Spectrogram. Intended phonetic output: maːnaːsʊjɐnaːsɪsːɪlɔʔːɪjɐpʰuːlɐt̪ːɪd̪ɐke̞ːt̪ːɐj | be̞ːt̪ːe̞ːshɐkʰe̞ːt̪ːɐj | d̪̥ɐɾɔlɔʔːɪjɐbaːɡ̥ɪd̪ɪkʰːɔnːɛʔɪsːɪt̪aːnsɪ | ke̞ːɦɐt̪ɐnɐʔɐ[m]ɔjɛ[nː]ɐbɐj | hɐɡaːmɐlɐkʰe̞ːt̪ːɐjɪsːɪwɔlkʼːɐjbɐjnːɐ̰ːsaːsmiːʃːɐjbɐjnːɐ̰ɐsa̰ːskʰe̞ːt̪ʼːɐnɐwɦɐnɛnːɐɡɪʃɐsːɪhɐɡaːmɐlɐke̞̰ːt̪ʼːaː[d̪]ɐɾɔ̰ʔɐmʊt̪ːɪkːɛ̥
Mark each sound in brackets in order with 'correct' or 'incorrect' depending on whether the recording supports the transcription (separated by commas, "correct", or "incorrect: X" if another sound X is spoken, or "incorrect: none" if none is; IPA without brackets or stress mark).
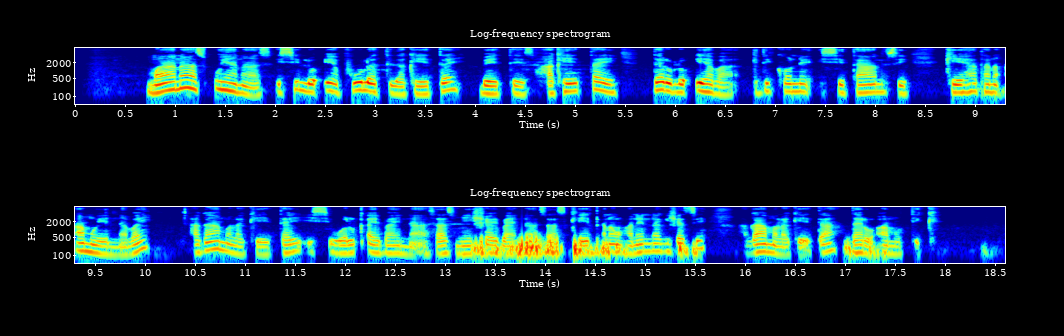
correct, correct, correct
